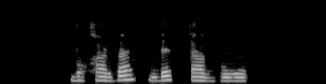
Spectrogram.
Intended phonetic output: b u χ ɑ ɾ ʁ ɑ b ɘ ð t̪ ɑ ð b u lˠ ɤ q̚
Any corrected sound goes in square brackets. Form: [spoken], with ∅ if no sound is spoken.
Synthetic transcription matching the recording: b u χ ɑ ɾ [ð] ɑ b ɘ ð t̪ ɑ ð b u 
